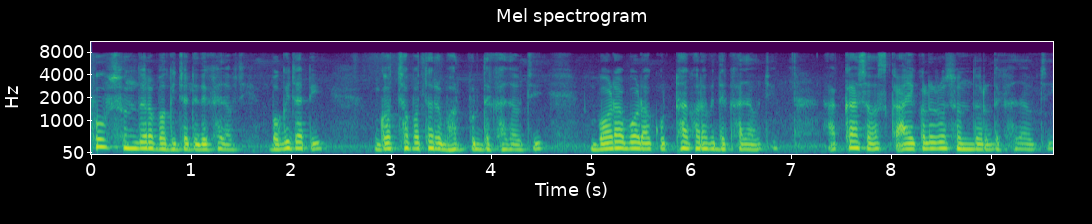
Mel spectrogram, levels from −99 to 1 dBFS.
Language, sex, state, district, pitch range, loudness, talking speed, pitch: Odia, male, Odisha, Nuapada, 155-180 Hz, -16 LUFS, 135 wpm, 165 Hz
